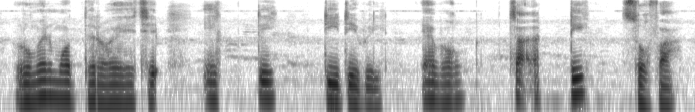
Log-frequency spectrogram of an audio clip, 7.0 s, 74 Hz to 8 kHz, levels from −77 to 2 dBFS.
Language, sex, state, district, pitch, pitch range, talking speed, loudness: Bengali, male, Tripura, West Tripura, 125 Hz, 115-130 Hz, 85 wpm, -20 LUFS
